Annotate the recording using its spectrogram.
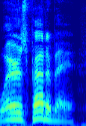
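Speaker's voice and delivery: loud, booming, towering sci-fi villain voice. Retelling a movie scene in James Earl Jones's voice as Darth Vader. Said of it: "it's James Earl Jones talking like".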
